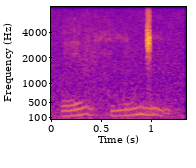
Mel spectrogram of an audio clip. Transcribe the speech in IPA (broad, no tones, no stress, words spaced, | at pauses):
ev hilŋ͡ǁi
